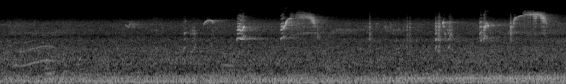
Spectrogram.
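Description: A string of short, high-pitched chirping animal calls, each rising and falling, coming in small groups from about two seconds in, over a steady low background hum.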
